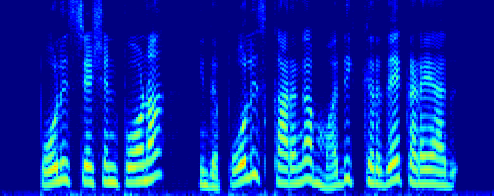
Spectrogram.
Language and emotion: Tamil, angry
